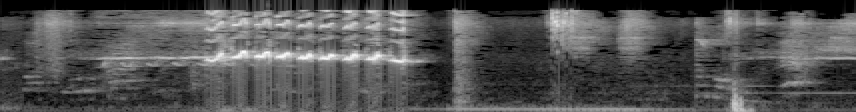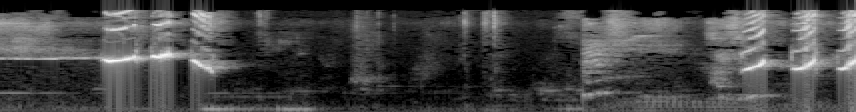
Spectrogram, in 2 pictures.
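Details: Young sirtu singing in a cage, a recording meant to get caged birds singing: a rapid pulsed whistled trill, then a thin level whistle, a short upslurred burst, and three quick rising chirps at the end.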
